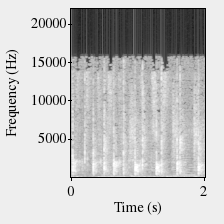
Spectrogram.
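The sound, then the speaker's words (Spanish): Hands clap in a steady rhythm, about eight sharp claps, loud and evenly spaced over a low hum, with no voices. “cómo te, cómo te, cómo te aplaudo, ¿eh?”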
